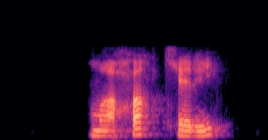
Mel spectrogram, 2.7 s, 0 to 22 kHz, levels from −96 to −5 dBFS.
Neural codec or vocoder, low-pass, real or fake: codec, 24 kHz, 3 kbps, HILCodec; 5.4 kHz; fake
